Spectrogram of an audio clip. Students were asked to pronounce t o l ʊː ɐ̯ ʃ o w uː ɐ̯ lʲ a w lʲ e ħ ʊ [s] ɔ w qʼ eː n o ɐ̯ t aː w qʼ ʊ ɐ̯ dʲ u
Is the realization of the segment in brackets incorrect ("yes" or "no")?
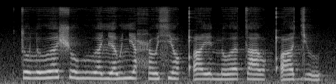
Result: yes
